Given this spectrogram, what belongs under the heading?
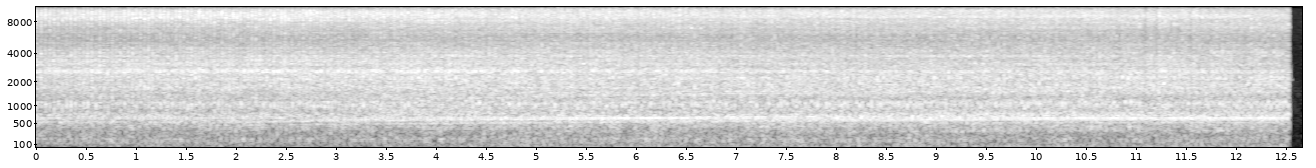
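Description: A Dirt Bug mini bike engine runs loudly and steadily at close range, with a rough, buzzing drone and a faint rising whine, cutting off abruptly at the end.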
